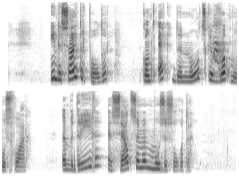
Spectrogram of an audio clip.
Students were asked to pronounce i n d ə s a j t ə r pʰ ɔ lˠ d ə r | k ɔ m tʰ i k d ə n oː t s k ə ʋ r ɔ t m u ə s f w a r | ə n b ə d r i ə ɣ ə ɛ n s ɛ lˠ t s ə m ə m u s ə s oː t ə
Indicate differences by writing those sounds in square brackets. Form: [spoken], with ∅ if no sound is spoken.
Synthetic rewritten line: i n d ə s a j t ə r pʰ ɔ lˠ d ə r | k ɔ m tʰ [ɛ] k d ə n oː t s k ə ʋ r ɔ t m u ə s f w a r | ə n b ə d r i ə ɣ ə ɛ n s ɛ lˠ t s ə m ə m u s ə s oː t ə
